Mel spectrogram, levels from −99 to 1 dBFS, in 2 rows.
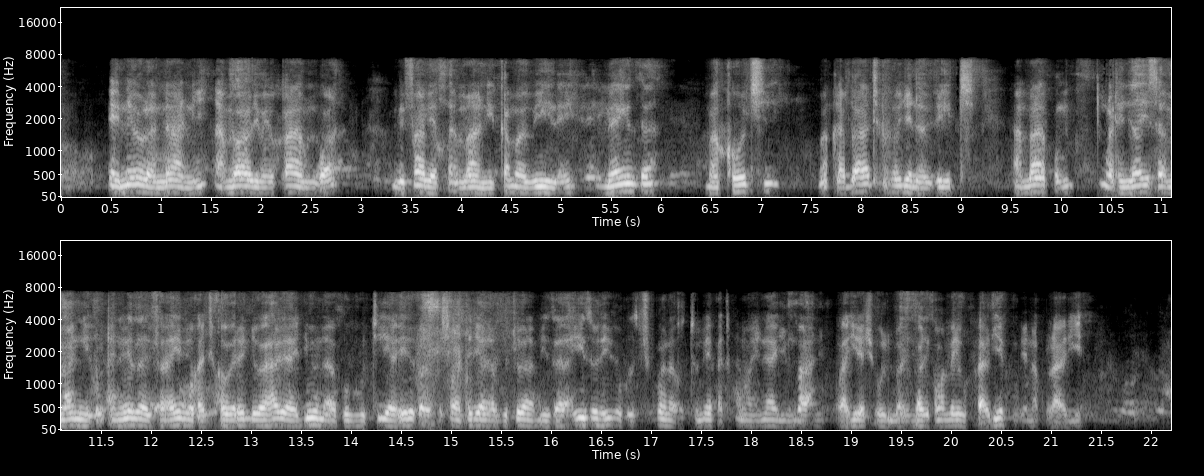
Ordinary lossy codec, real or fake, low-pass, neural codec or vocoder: AAC, 48 kbps; fake; 7.2 kHz; codec, 24 kHz, 3 kbps, HILCodec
